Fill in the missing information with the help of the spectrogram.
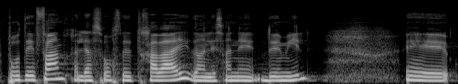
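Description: With a mellow, clean, mid-range voice and a slightly slow pace, this Argentine woman gives an academic conference talk as a researcher. She speaks French as a second language with an Argentine Spanish accent, hesitating through frequent restarts and fillers.

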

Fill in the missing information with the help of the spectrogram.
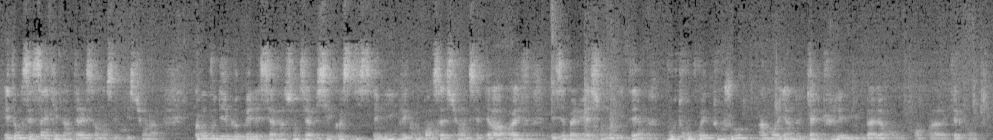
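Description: Responding to a question on a panel, a male researcher speaks in an animated, mellow, mid-range voice at a fairly quick pace, with slight background noise. He hesitates a lot, using many fillers and repeating words, in a distant, echoey, dull room recording.

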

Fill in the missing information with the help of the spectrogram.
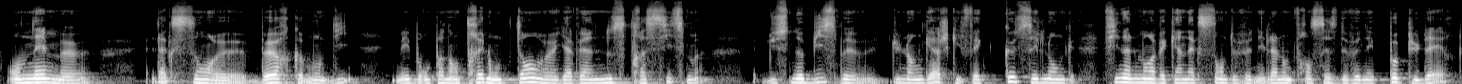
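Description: Male panelist, slightly higher voice, mellow, opinionated. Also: flat delivery, measured pace, vocal fry. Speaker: panel guest. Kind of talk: panel discussion.

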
